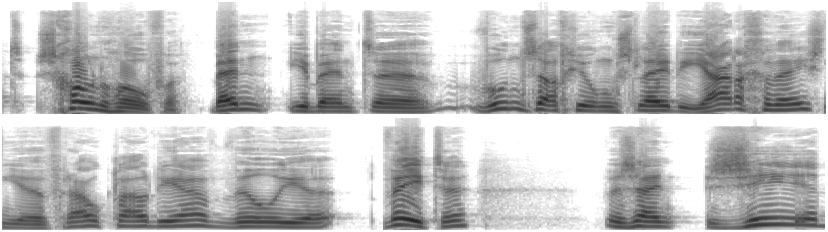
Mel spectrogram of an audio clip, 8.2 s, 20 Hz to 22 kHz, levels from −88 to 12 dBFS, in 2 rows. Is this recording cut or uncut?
cut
